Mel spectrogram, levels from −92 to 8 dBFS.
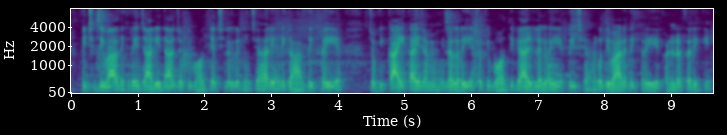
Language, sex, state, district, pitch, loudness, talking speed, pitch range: Hindi, male, Chhattisgarh, Rajnandgaon, 130 Hz, -26 LUFS, 275 wpm, 120-135 Hz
